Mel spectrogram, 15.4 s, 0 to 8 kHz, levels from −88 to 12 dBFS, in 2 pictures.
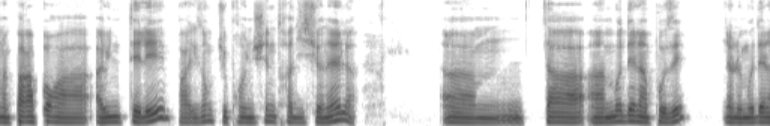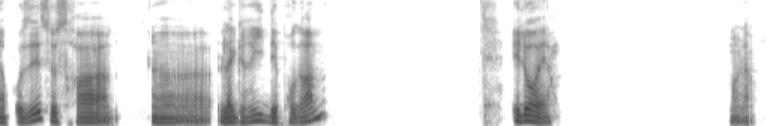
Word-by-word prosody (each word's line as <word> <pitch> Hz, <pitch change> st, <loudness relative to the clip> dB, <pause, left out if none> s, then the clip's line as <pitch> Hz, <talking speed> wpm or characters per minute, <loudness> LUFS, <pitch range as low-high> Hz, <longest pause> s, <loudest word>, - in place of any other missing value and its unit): par 125 Hz, 0 st, +4 dB
rapport 120 Hz, 0 st, +2 dB
à 105 Hz, -1 st, 0 dB
à 105 Hz, -, +1 dB
une 115 Hz, 0 st, +2 dB
télé, 125 Hz, -, +3 dB
par 200 Hz, -, -6 dB
exemple, 120 Hz, +6 st, -3 dB
tu -, -, -5 dB
prends 115 Hz, -, -4 dB
une 110 Hz, -, +1 dB
chaîne 125 Hz, +3 st, -4 dB
traditionnelle, 110 Hz, +7 st, 0 dB, 0.9 s
heu, 105 Hz, -3 st, 0 dB, 0.2 s
tu -, -, +1 dB
as 110 Hz, 0 st, +3 dB
un 110 Hz, 0 st, +2 dB
modèle 130 Hz, +3 st, +3 dB
imposé. 115 Hz, -, +1 dB, 0.3 s
Le 110 Hz, -2 st, +1 dB
modèle 110 Hz, +2 st, +3 dB
imposé, 110 Hz, +7 st, +1 dB
ce 180 Hz, -11 st, 0 dB
sera, 110 Hz, 0 st, +1 dB, 0.4 s
heu, 100 Hz, 0 st, -1 dB
la -, -, +3 dB
grille 120 Hz, +7 st, -1 dB
des 115 Hz, -5 st, +1 dB
programmes 110 Hz, -, -1 dB, 1.9 s
et 130 Hz, -, +4 dB
l'horaire. 130 Hz, -5 st, +4 dB, 1.8 s
Voilà. -, -, -6 dB
110 Hz, 125 wpm, -23 LUFS, 105-125 Hz, 1.9 s, par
